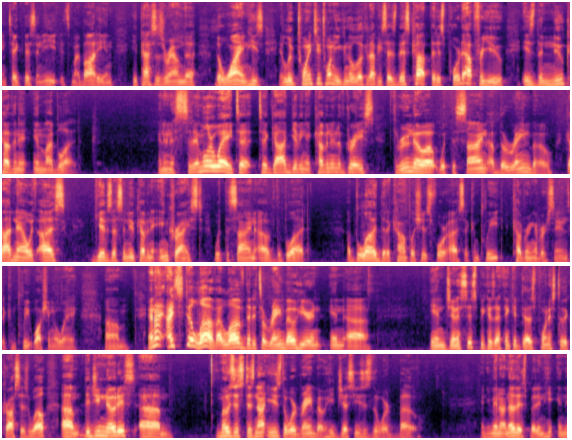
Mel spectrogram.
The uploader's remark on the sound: Recorded at Emmaus Church in Buford, GA.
